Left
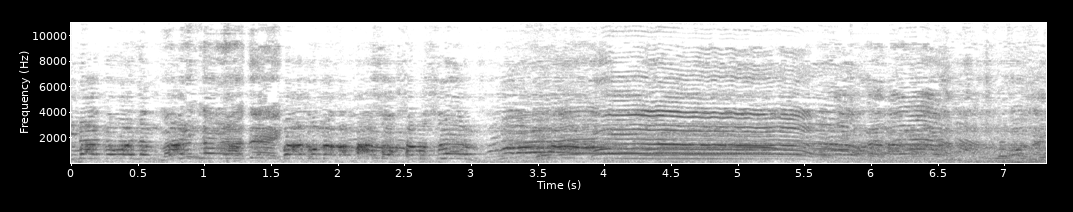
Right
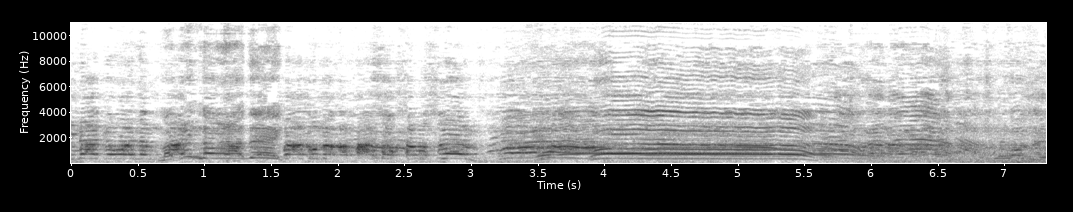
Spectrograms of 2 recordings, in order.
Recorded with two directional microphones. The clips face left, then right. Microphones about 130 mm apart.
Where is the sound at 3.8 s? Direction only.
30° right (ahead or behind).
